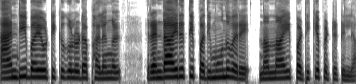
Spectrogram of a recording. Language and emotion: Malayalam, neutral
